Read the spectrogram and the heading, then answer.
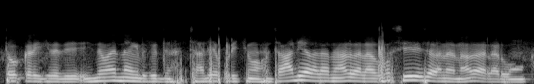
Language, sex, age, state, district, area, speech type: Tamil, male, 30-45, Tamil Nadu, Sivaganga, rural, spontaneous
